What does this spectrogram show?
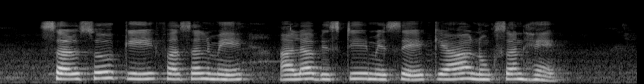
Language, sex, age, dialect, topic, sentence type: Hindi, female, 36-40, Marwari Dhudhari, agriculture, question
